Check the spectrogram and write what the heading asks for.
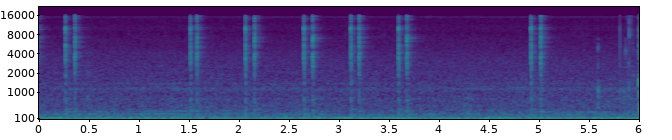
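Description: A computer mouse clicking about seven times at uneven intervals, some clicks in quick pairs, over a faint low hum.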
